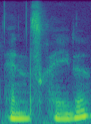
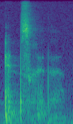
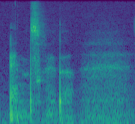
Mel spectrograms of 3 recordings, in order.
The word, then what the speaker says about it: Enschede: I used to say it Enschede, but I think someone told me in a comments section once it's actually Enschede. So I think this place is pronounced Enschede.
